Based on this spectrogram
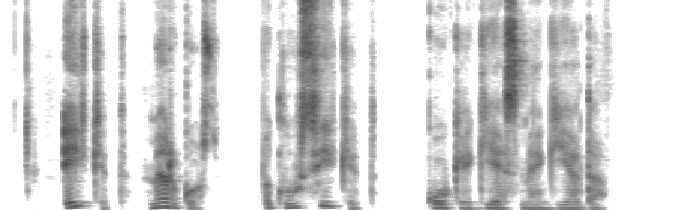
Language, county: Lithuanian, Tauragė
